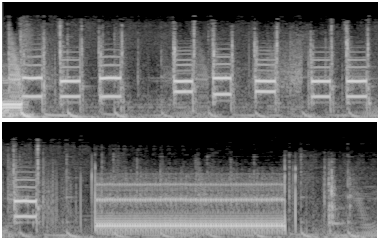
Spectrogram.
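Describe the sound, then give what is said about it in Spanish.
Telephone keypad tones on a radio studio phone line: a quick series of short beeps, then a long, steady ringing tone for about two seconds, followed by a few more brief tones. “ya nos encontramos a través del panel telefónico para recibir la primera llamada”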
